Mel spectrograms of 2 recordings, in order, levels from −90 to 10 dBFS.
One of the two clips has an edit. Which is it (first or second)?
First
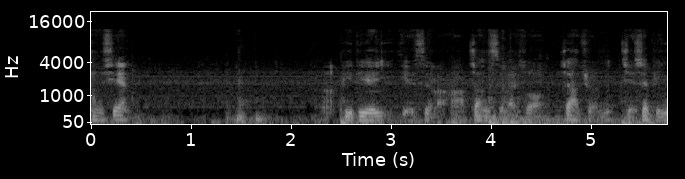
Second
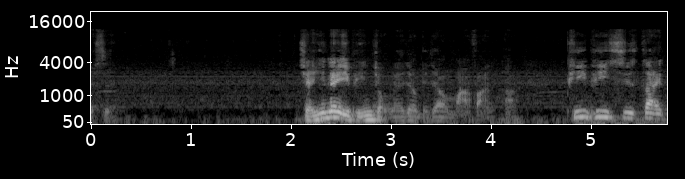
first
